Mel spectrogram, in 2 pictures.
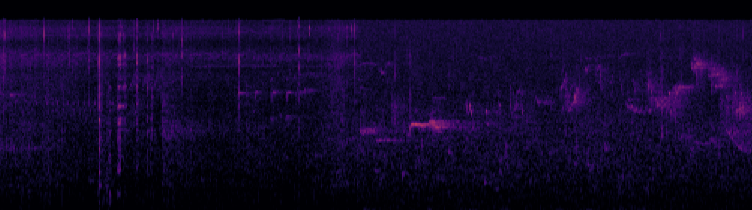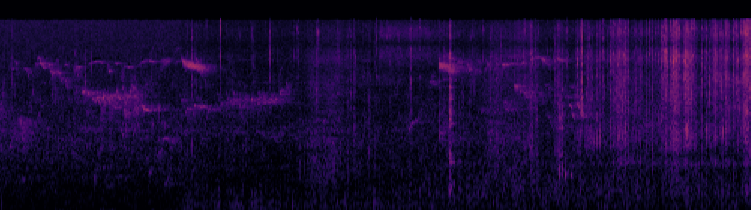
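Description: Faint woodland birds calling, a scattered series of short rising and falling chirps, over quiet forest background; in the last few seconds a run of light clicks and crackles.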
